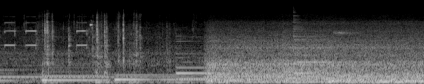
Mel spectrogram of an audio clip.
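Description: Background music with held notes; about halfway through, the loud rushing noise of an electric commuter train moving along the station platform comes in under the music.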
